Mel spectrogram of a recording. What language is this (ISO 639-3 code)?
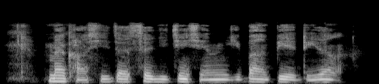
zho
